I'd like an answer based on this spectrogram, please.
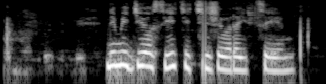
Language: Kinyarwanda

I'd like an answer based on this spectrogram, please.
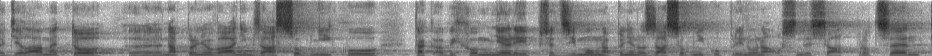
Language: Czech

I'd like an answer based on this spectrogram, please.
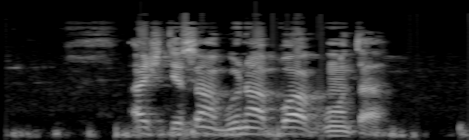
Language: Bateri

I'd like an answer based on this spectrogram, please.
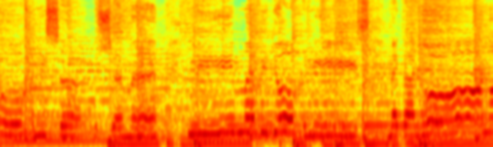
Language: Greek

